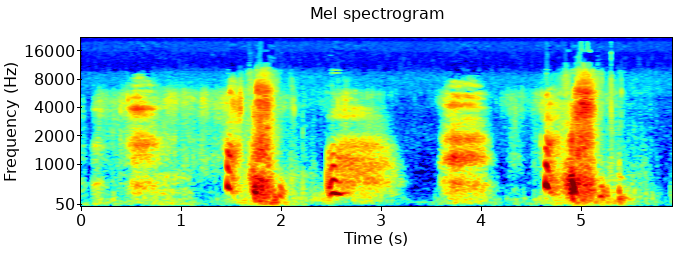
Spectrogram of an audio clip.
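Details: Person sick with a cold whose every cough triggers a sneeze, throat getting sore: several explosive, messy, wet sneezes, each with a sharp intake of breath, mixed with short coughs.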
